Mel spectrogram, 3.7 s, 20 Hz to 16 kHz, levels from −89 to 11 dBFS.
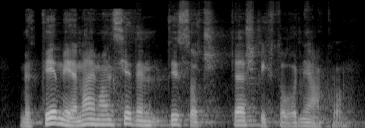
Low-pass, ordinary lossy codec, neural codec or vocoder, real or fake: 14.4 kHz; Opus, 32 kbps; codec, 44.1 kHz, 3.4 kbps, Pupu-Codec; fake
